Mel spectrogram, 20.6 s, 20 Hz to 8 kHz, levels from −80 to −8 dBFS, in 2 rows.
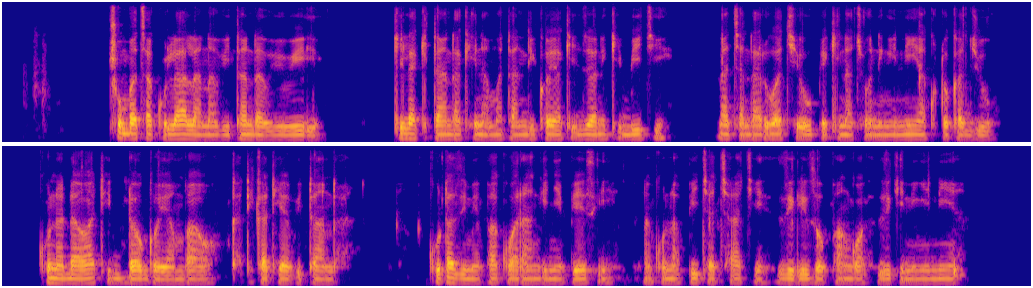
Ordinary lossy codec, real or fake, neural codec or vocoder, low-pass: Opus, 32 kbps; real; none; 7.2 kHz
